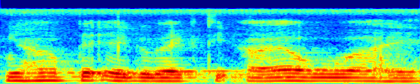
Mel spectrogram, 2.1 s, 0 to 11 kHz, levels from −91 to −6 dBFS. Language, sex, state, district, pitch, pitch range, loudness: Hindi, male, Bihar, Jamui, 135 Hz, 130-145 Hz, -14 LUFS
